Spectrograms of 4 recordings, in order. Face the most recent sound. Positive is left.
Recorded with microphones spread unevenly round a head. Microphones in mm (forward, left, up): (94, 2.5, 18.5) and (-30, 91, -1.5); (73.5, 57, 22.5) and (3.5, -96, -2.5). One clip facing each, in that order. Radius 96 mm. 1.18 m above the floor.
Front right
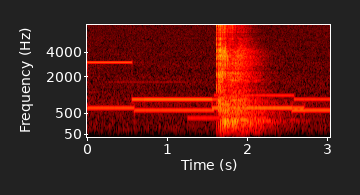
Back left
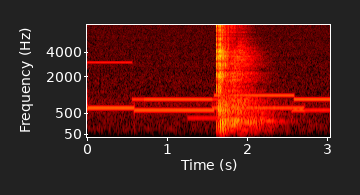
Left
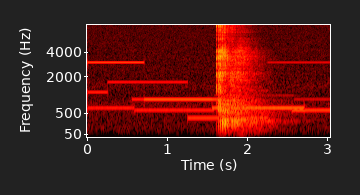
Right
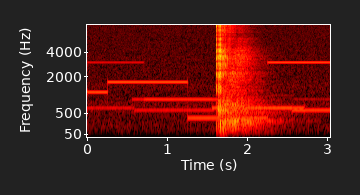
turn(degrees=-170)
